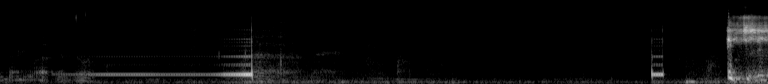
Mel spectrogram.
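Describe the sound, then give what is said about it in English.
A steady telephone tone holds for about two seconds, then cuts off with a click as a call is placed, followed after a quiet pause by a few brief, sharp bursts on the line. “This person would call you.”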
